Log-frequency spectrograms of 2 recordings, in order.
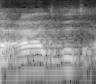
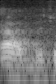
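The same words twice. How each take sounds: First: A casual questioning "عاجبك؟" with a falling end; asking if pleased. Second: "عاجبك" said lower and softer as a shrugging answer; quiet casual reply. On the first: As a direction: toss off "عاجبك؟" as a lazy offer. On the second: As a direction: answer "عاجبك" under the breath, unbothered. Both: Retold or imitated. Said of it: "يقول له".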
